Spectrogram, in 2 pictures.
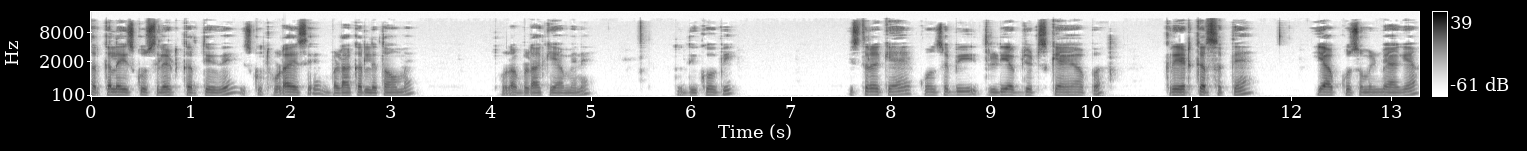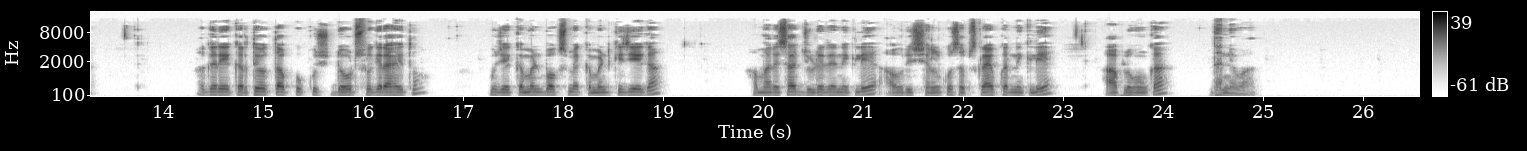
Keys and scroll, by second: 10.7 ctrl+g.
